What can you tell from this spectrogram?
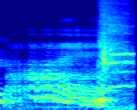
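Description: A dog growls low and steadily, then breaks into a higher, strained whine near the end; one continuous vocalization lasting just over a second.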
